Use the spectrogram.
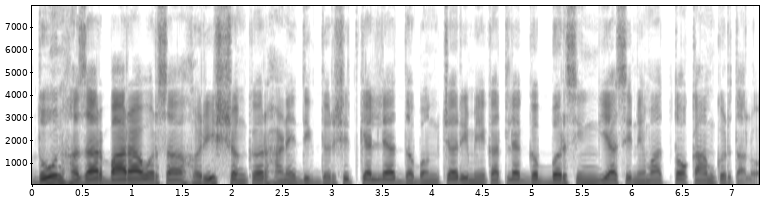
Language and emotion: Goan Konkani, neutral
